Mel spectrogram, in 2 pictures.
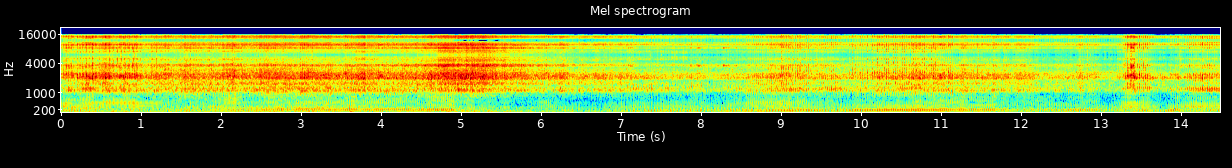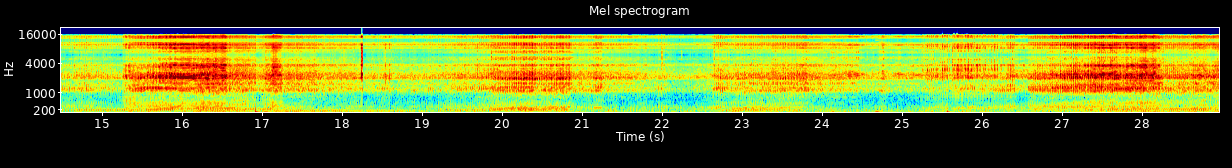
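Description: Motocross bike engine heard from an on-bike camera, revving up and dropping back over and over as the throttle is opened and shut, with louder surges of throttle about halfway through and near the end.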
